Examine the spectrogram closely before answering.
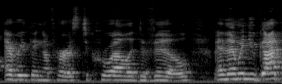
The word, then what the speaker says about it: DeVille: kind of jokes around says it's spelled like devil but it's deville um horse and jasper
